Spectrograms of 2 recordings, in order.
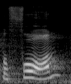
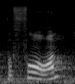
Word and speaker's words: perform: Ok, perform. Thì chúng ta nhấn trọng âm 2, gạch chân luôn, perform.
